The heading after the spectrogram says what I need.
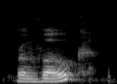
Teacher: So revoke has the O sound and a schwa here, revoke. Second syllable stress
